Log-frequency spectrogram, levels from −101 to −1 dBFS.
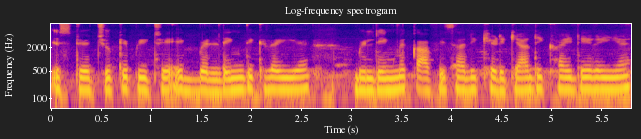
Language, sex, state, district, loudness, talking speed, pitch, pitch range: Hindi, female, Uttar Pradesh, Budaun, -14 LUFS, 175 wpm, 170 Hz, 165-175 Hz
